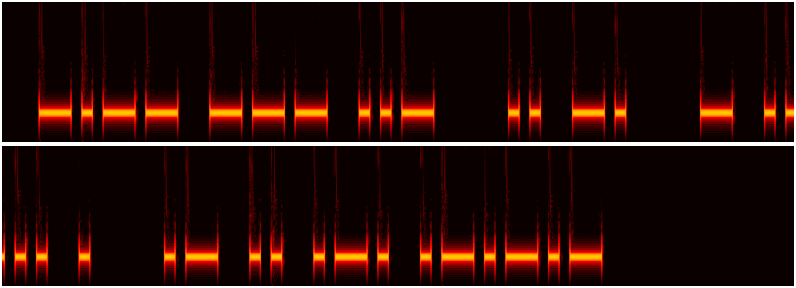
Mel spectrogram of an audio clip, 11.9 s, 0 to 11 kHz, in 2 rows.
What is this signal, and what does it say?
Morse code, heard as a keyed tone, about 15 wpm, 700 Hz. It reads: YOU IN THE AIR.
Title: Sentences from Top 1000 Words - Review Part 1 - 15wpm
